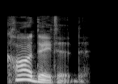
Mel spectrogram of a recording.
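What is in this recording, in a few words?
"caudated", British English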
